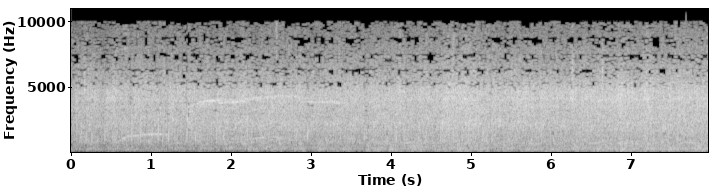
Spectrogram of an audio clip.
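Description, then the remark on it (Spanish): A large crowd applauds steadily for several seconds, a dense, even wash of clapping that holds at a constant loud level with no voices standing out, in tribute to former president Néstor Kirchner on the anniversary of his death. “Quiero recordar que un día como hoy falleció el expresidente, nuestro compañero Néstor Kirchner, para el cual pido un aplauso.”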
